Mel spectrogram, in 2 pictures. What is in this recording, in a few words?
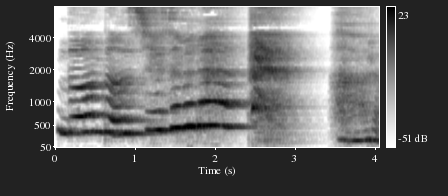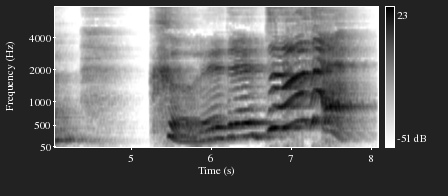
Enemy Voice Submarine Shark Water Demon Attack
